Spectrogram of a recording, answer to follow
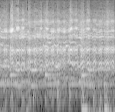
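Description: Hindustani classical music in Raag Aiman (Yaman): a fast, wavering melodic line over steady held drone tones, with low resonant drum strokes near the end.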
